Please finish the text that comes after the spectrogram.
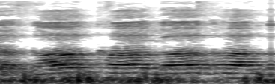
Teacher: क वर्ग क, ख, ग, घ, अंग का उच्चारण कंठ से होता है, इसीलिए इसको कंठ्याः कहते हैं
